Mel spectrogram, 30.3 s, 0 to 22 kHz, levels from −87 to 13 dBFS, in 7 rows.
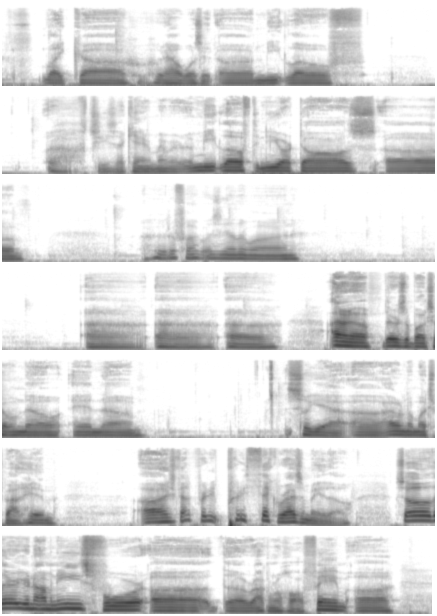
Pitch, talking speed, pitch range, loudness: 105 Hz, 150 wpm, 95-120 Hz, -25 LUFS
